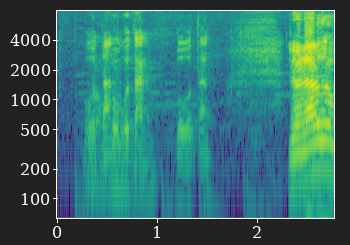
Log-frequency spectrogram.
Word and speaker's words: bogotano: ¿Bogoteño? ¿Bogotano?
